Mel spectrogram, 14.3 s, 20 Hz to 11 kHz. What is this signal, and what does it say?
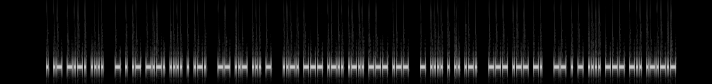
Morse code, heard as a keyed tone, about 36 wpm, 700 Hz. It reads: EACH TEACHER MUST FOLLOW THEIR OWN METHOD.
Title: Sentences from Top 1000 Words - Review Part 6 - 35wpm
